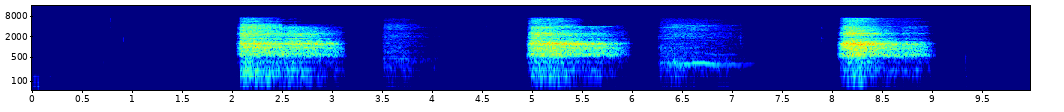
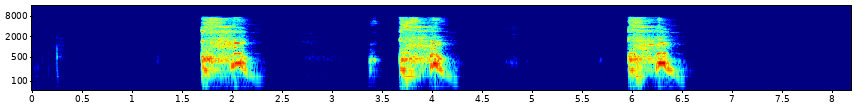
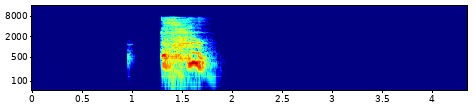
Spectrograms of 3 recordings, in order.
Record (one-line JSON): {"exhalation_length": "10.0 s", "exhalation_amplitude": 10255, "exhalation_signal_mean_std_ratio": 0.41, "three_cough_length": "8.2 s", "three_cough_amplitude": 18540, "three_cough_signal_mean_std_ratio": 0.33, "cough_length": "4.4 s", "cough_amplitude": 19841, "cough_signal_mean_std_ratio": 0.26, "survey_phase": "beta (2021-08-13 to 2022-03-07)", "age": "18-44", "gender": "Male", "wearing_mask": "No", "symptom_cough_any": true, "symptom_runny_or_blocked_nose": true, "symptom_onset": "4 days", "smoker_status": "Ex-smoker", "respiratory_condition_asthma": false, "respiratory_condition_other": false, "recruitment_source": "Test and Trace", "submission_delay": "2 days", "covid_test_result": "Positive", "covid_test_method": "RT-qPCR", "covid_ct_value": 21.9, "covid_ct_gene": "S gene", "covid_ct_mean": 22.2, "covid_viral_load": "52000 copies/ml", "covid_viral_load_category": "Low viral load (10K-1M copies/ml)"}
